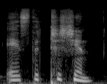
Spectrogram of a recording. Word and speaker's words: aesthetician: First things first, did I pronounce it okay? Aesthetician. – Yes. – Okay. – Yes, perfect.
